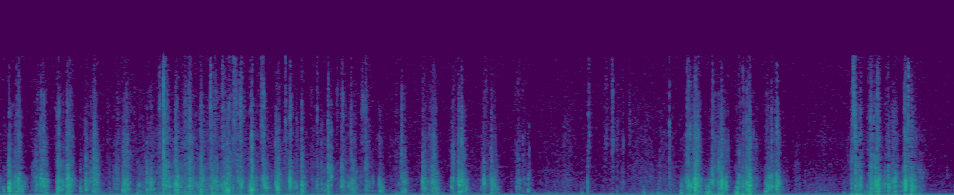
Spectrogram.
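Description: A blue aluminium aerosol shaving foam can, held in the hand, is tapped with fingertips and short nails. Rapid, irregular, light taps and clicks fall several times a second; each is short, dry and bright with almost no ring. A faint low steady hum runs underneath, and the taps swell into louder bursts near the seventh and ninth seconds.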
